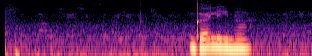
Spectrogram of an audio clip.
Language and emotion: Russian, neutral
